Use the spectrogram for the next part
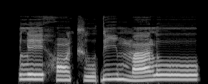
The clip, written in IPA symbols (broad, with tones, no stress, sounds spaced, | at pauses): l eː˦ h ɔ̃˧ t͡ʃ u˨ ɗ iː˦ m ã˨˦ l oː˦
